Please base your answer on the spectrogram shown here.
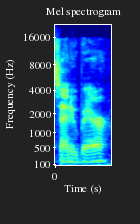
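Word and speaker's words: Saint-Hubert: It's pronounced Saint Hubert, but it's like no, I don't these are know basically this.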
